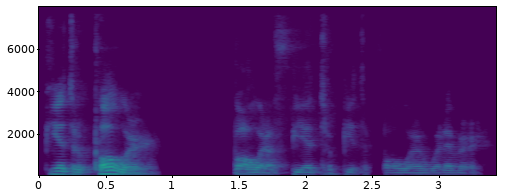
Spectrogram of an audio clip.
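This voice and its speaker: A man from Colombia with a Colombian Spanish accent, whose first language is Spanish, gives casual live-stream chess commentary. He is chatty and halting, repeats words, and talks to his viewers, recorded on a phone. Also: on the low side, dark tone.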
